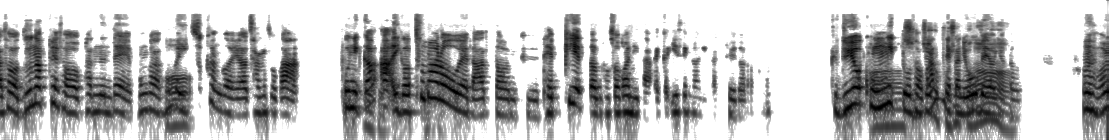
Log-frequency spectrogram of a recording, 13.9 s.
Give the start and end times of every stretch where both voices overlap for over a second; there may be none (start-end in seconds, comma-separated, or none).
10.9-12.7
